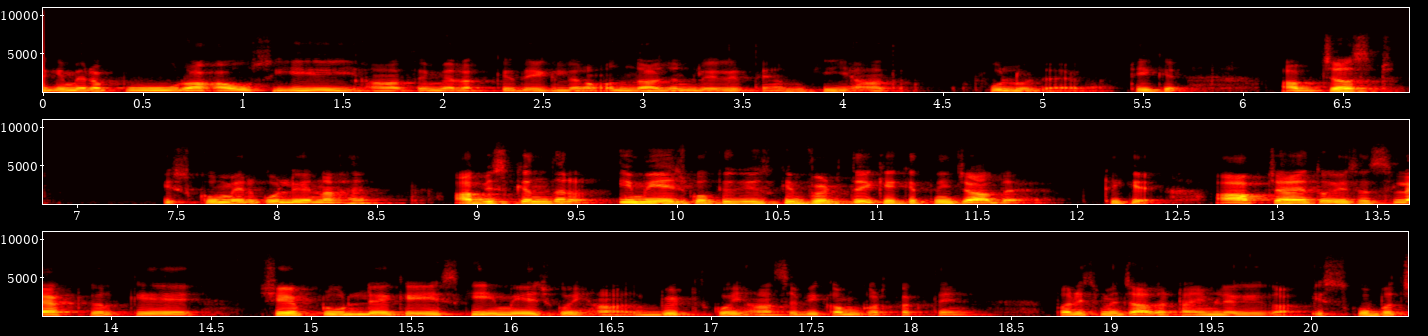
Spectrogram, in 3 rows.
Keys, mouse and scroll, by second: 0.2 click, 9.2 scroll down 1, 11.8-13.2 scroll up 1, 13.2 click, 18.3 ctrl+z.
